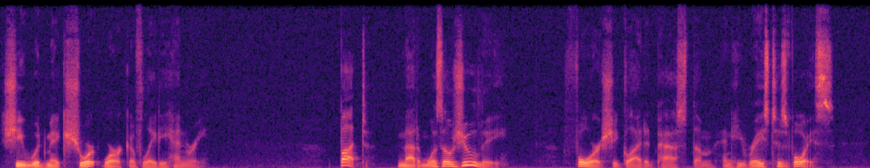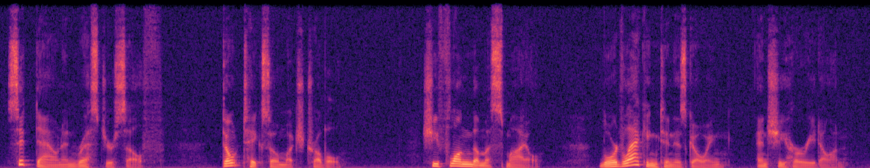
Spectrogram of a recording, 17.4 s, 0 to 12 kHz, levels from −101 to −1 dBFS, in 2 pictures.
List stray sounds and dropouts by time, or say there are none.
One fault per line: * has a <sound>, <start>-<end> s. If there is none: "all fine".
all fine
